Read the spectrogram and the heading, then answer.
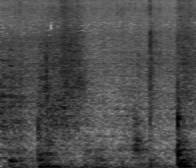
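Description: Food being turned over in a frying pan: a few short scraping stirs over a steady sizzle of hot oil, each stroke a brief rustling burst, with no talk.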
